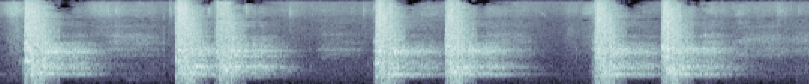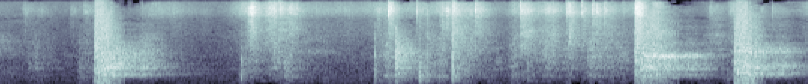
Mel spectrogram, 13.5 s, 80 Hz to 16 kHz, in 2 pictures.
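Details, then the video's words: Young Old English Sheepdog, a 12-month-old female, giddy while being chased. Sharp barks ring out singly or in pairs about every one to two seconds, broken by a busier patch of quick yips and scuffling. "Bella the old english sheepdog getting giddy"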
